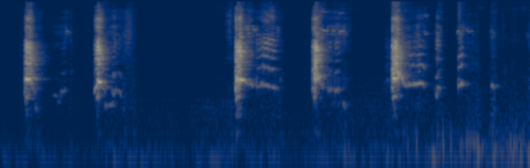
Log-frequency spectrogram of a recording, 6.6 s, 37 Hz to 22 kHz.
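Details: Pet male Cavalier King Charles Spaniel, 7.6 kg, barking in bursts: five crisp single barks with gaps of about one to two seconds, followed by small whiny yips and a low rumble at the end.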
